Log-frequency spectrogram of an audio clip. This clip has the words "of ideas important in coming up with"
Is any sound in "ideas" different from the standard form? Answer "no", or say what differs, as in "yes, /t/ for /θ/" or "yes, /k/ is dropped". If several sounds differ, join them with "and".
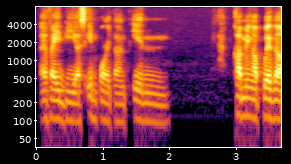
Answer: yes, /s/ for /z/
